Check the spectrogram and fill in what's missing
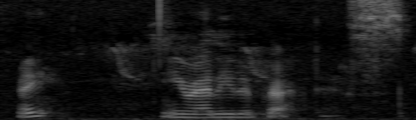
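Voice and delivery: soft playful whisper. Real, not acted. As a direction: whisper it like a secret. Playful whispered aside to Otto.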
